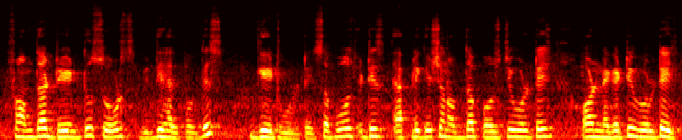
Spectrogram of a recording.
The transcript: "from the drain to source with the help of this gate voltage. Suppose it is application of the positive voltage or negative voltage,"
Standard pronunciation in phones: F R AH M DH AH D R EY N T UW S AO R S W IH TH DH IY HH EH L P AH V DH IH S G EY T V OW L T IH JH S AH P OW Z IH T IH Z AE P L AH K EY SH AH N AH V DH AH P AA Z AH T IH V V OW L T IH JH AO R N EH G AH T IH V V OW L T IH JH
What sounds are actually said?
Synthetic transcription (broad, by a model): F R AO M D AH D R EY N T UW S AO R S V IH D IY HH EH L P AH V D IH S G EY T V OW L T IH JH S AH P OW Z IH T IH Z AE P L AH K EY SH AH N AH V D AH P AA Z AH T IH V V OW L T IH JH AO R N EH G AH T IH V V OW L T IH JH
